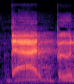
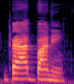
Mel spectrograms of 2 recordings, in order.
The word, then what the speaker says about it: Bad Bunny: 2025 Super Bowl halftime show will be performed none other than Bad Boon. Bad Bunny. It's uh Bad Bunny. Not it's not pronounced Bad Boon.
